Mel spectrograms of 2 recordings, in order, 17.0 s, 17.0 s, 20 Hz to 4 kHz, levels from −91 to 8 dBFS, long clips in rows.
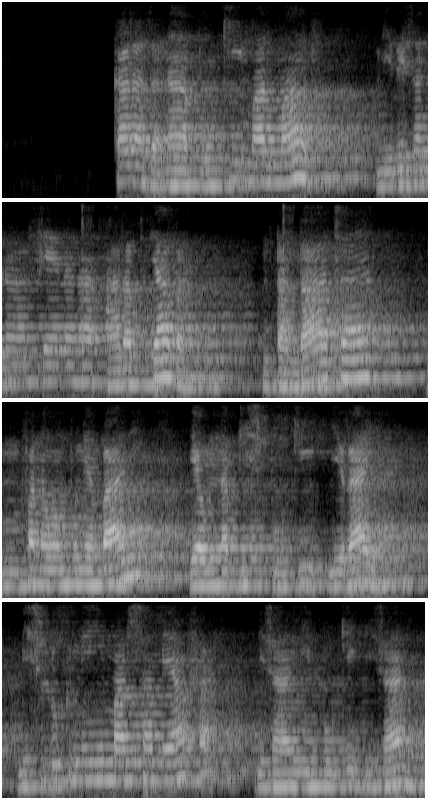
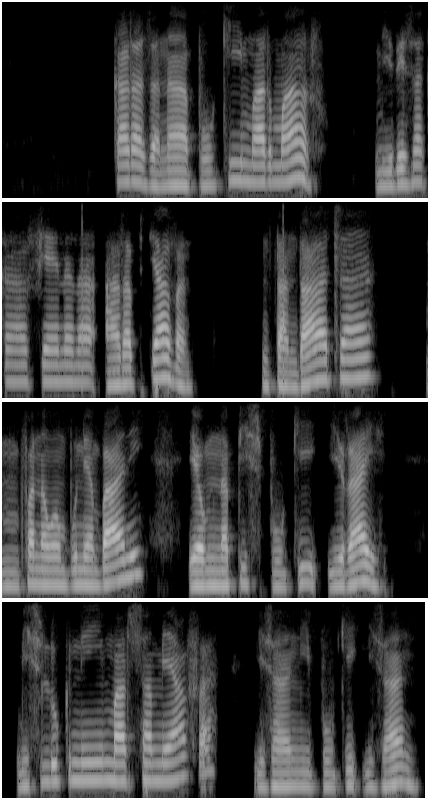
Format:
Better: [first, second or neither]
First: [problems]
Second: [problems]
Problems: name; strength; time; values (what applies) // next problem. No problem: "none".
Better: second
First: room echo; dies away in 2.2 s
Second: none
